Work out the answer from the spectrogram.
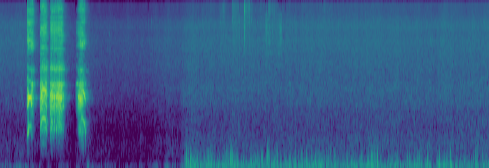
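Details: Red junglefowl at Lamteuba, Aceh, recorded during trapping with a decoy: a short burst of four harsh, strained crow syllables in just over a second, followed by steady low wind rumble and rustling.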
